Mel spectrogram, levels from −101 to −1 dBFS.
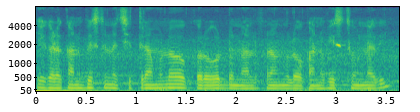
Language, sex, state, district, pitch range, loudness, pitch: Telugu, male, Telangana, Mahabubabad, 105-120 Hz, -16 LUFS, 110 Hz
